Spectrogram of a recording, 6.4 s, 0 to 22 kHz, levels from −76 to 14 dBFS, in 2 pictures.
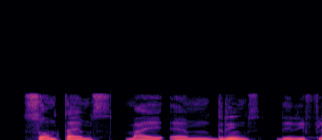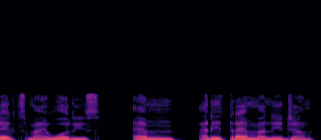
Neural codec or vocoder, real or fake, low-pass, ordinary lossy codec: none; real; 7.2 kHz; none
